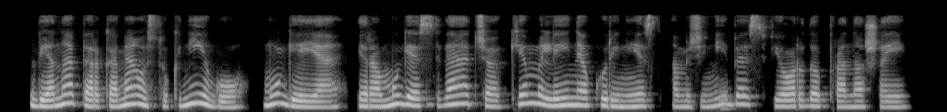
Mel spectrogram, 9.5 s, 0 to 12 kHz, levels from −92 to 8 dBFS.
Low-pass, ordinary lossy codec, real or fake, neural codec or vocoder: 7.2 kHz; MP3, 64 kbps; real; none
